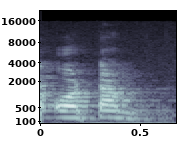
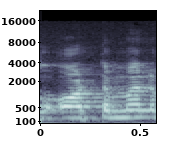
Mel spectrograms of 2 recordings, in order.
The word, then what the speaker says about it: autumn: जैसे MN में देखो AUTUMN, कितना अच्छा वर्ड है, ऑटम। कुछ लोग ऑटमन बोल देते हैं, बिल्कुल गलत, ऑटमन नहीं होगा, SOLEMN।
